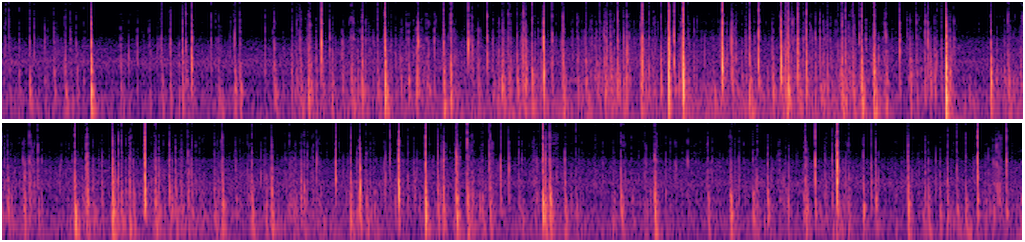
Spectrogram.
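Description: Footballs being kicked back and forth in a passing drill: irregular sharp thuds, several a second, some close and loud, others fainter.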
